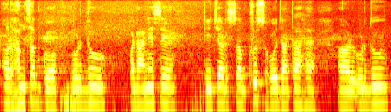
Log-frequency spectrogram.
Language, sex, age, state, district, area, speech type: Urdu, male, 18-30, Bihar, Saharsa, rural, spontaneous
